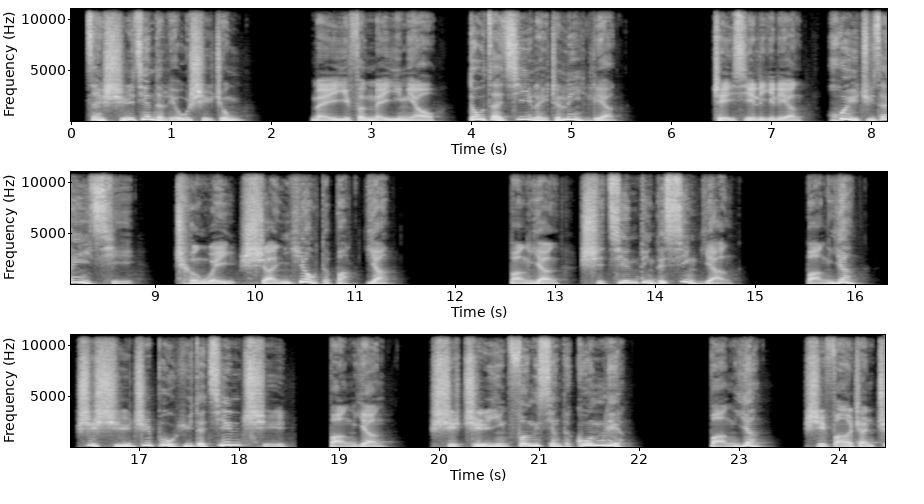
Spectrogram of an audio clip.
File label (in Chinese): 男, 广告; 在时间的流逝中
